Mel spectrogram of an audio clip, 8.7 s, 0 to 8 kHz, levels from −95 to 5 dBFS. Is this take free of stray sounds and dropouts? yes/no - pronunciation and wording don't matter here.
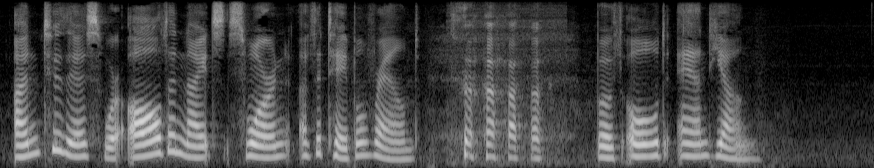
no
